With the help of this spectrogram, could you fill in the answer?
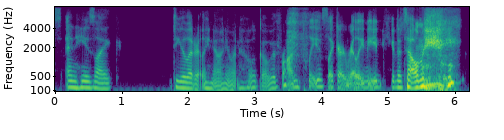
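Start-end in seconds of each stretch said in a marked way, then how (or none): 1.7-6.0 voice brought down, said on the side. Recapping a Half-Blood Prince scene, acting out Harry's line in a lowered voice. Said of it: "Harry lowers his voice".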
